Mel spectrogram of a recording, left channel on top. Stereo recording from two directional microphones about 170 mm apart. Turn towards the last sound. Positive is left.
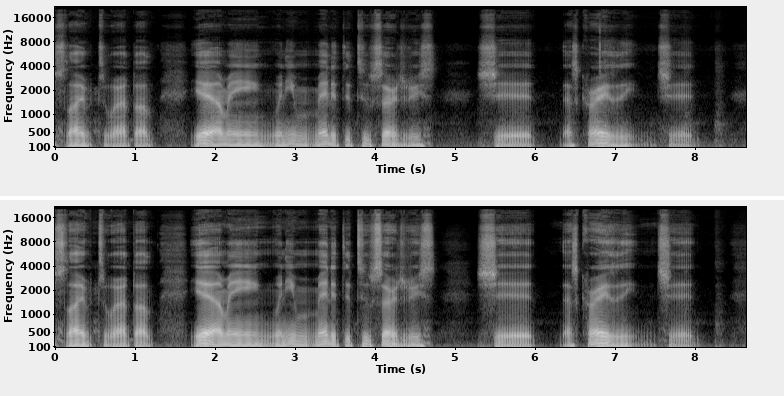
turn(degrees=-45)  # may be behind; listen again after turning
